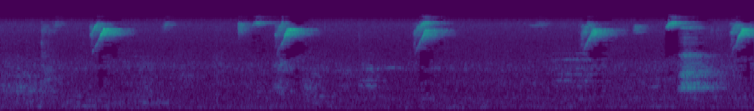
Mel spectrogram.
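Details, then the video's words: A hidden bird chirping again and again: shrill, high, downward-slurred tweets, some paired, spaced a second or two apart, with faint low background noise. "Bird chirping sound"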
